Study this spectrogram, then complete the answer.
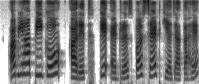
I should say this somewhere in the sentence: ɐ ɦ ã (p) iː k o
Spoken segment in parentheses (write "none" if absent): p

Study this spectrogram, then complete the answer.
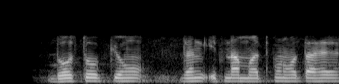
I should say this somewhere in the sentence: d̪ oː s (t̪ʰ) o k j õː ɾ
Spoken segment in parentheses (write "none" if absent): t̪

